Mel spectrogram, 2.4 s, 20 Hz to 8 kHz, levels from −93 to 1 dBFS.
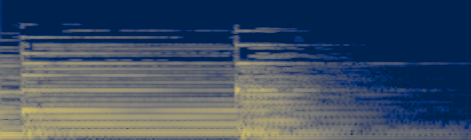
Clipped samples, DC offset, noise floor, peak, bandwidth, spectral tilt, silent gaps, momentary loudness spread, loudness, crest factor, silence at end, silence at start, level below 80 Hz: under 0.1%; under 0.1%; -56 dBFS; -8 dBFS; 5.2 kHz; -11.5 dB/octave; none; 11 LU; -25 LUFS; 16 dB; 0.6 s; 0 s; -42 dBFS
